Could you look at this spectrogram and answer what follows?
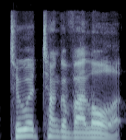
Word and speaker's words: Tagovailoa: I'm not convinced that warm hands to a Tagovailoa or whatever the heck, however you pronounce his last name. Shout out to you guys. That was pretty close. Tagovailoa. Tagovailoa. Tua Tagovailoa.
